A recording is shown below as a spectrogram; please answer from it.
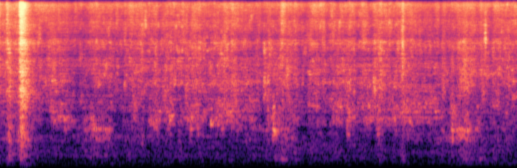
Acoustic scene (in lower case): kitchen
